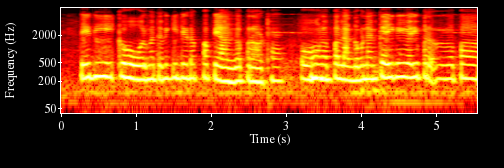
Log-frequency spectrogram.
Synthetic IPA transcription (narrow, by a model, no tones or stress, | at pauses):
t̪eːd̪iːɪkɦoːɾmət̪ləbk̬ɪd͡ʒeːɽaːpəpjaːɡd̪aːpəɾãːʈʰɛːoːɦʊñaːpãːləɡbəɳaːnkəiːkəiːʋaːɾiːpəpãː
